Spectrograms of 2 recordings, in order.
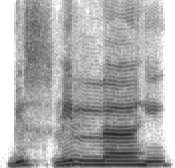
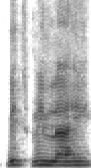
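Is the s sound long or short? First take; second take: long; short. First: The s sound is long, breathy and hissing. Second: The s sound is short and clipped. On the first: The speaker calls it right. "Bunyi sin itu mesti nafas berterusan" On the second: The speaker calls it wrong. "kita tak boleh sebut bismillahi"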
